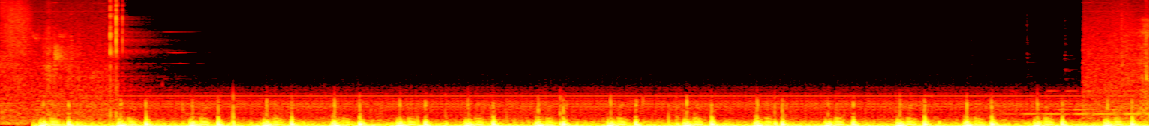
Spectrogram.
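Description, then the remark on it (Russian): A steady heartbeat heard through a stethoscope, about one and a half beats per second, with a soft musical Still's murmur carrying several faint humming overtones, in a patient whose echocardiography showed false tendons of the left ventricle, one running along the interventricular septum. No one speaks. “Тут шум имеет несколько обертонов, необычное явление для шума и при эхокардиографии были выявлены ложные хорды левого желудочка, в том числе одна из них была расположена вдоль межжелудочковой перегородки”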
